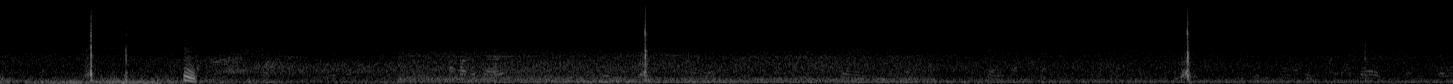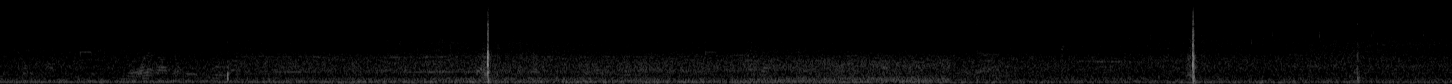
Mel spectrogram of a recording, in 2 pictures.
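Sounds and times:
faint outdoor background: 0.0s - 29.0s
golf wedge striking ball: 6.4s - 6.6s, 26.4s - 26.6s.

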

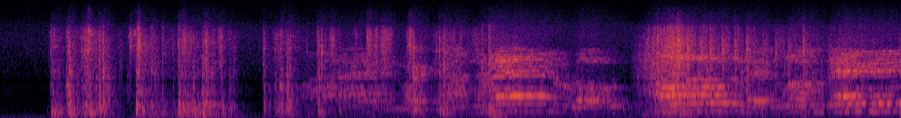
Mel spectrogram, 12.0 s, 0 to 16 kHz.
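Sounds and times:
men singing: 4.0s - 12.0s.

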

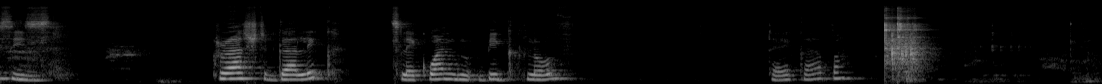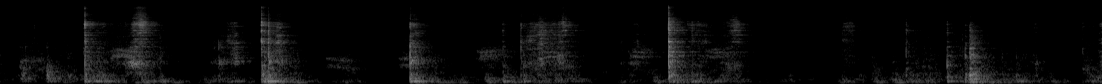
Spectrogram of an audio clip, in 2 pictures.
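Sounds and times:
potato masher scraping a pot: 10.6s - 18.8s, 19.4s - 22.0s.

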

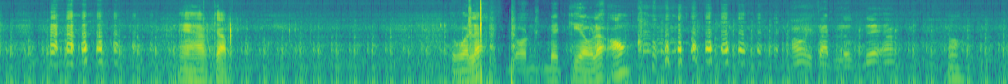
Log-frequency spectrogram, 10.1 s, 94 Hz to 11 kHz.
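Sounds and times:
boat engine idling: 0.0s - 10.0s.

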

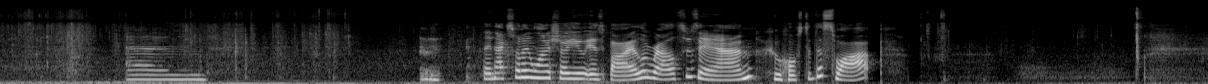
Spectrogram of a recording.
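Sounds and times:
paper rustling: 0.0s - 4.1s, 9.2s - 10.1s.

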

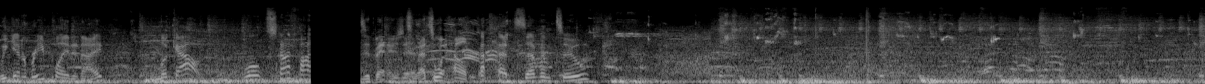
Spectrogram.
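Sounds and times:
basketball bouncing on court: 7.6s - 9.6s.

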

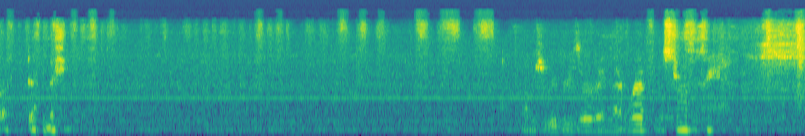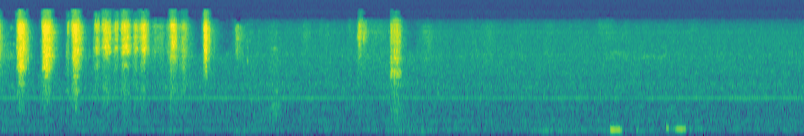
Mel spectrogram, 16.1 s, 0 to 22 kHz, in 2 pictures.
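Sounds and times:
pastel scratching on paper: 0.6s - 5.0s, 7.7s - 10.2s.

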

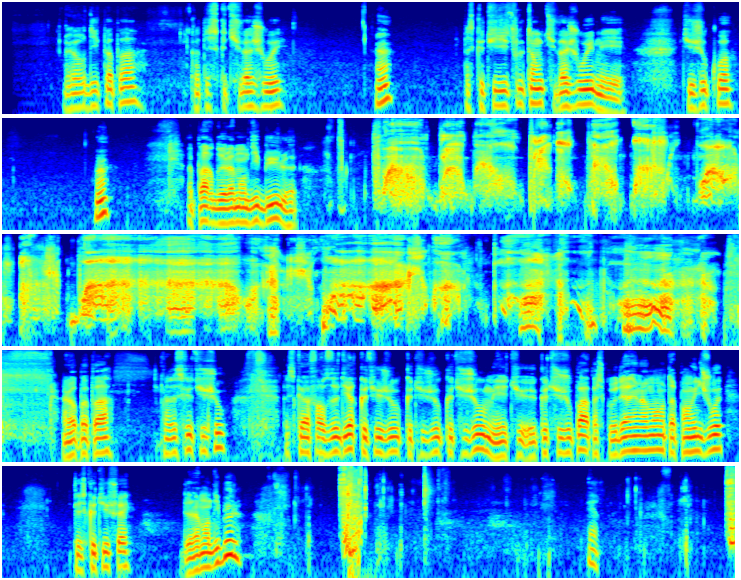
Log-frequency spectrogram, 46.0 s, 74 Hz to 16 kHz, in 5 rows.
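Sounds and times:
man's muffled vocal noises: 12.7s - 27.5s
person chewing and crunching food: 13.3s - 27.8s, 40.3s - 42.4s, 44.6s - 46.0s.

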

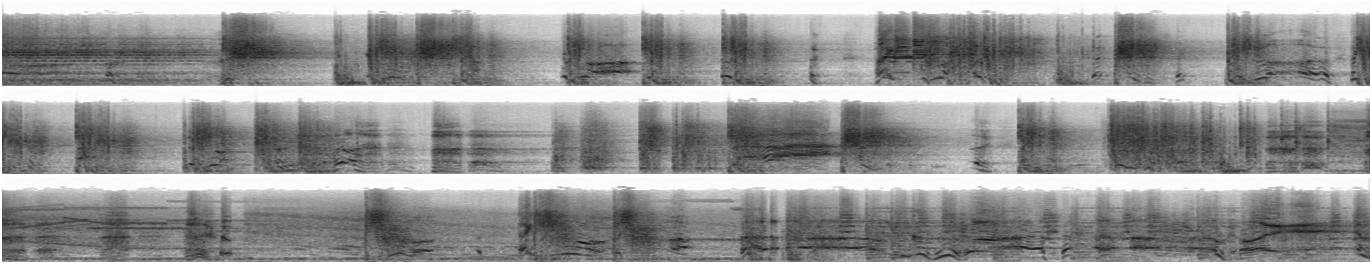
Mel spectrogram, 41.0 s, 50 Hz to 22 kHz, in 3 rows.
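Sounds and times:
background music: 0.0s - 41.0s
punch hits: 2.2s - 7.8s, 23.8s - 26.1s
fighters grunting and shouting: 5.6s - 6.5s
whooshes: 27.0s - 35.2s
men yelling and grunting: 32.5s - 41.0s.

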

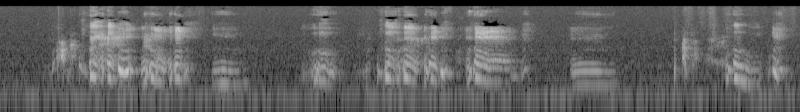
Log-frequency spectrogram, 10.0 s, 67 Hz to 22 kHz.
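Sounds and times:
toddler laughing: 1.0s - 3.0s, 3.8s - 6.7s, 9.0s - 10.0s.

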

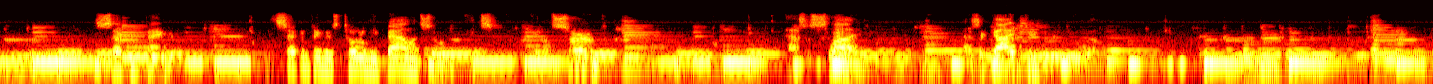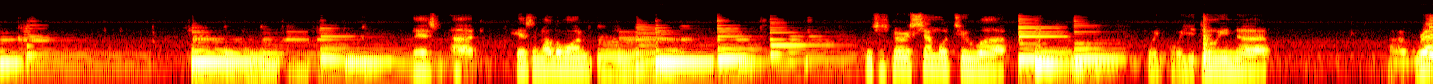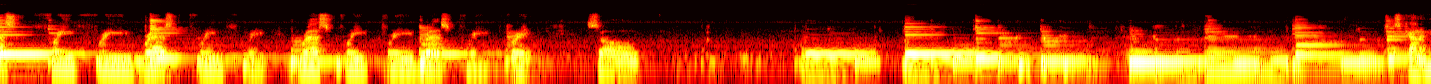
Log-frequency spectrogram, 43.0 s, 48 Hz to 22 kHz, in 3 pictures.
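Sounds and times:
classical guitar plucked fingerstyle: 0.0s - 2.7s, 3.6s - 15.6s, 16.2s - 19.1s, 20.2s - 22.8s, 24.4s - 26.7s, 28.5s - 34.0s, 36.1s - 42.9s.

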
